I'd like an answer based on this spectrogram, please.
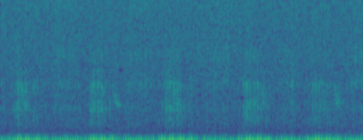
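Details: Domestic cat purring while lying in the sun; deep, steady rumbling purr in low pulsed phrases, swelling and easing in about five cycles, each breath roughly a second long, with no other sounds.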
